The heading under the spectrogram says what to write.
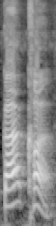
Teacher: जैसे ही आप ख पे पहुंचेंगे, क ख, ख थोड़ा सा तेज बोलेंगे, ज्यादा वायु आपके शरीर से निकलेगी।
